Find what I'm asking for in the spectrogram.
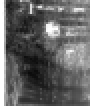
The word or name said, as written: carol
